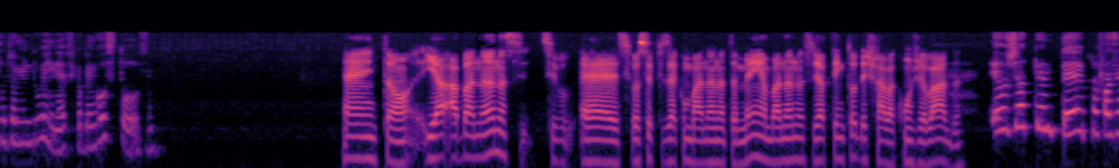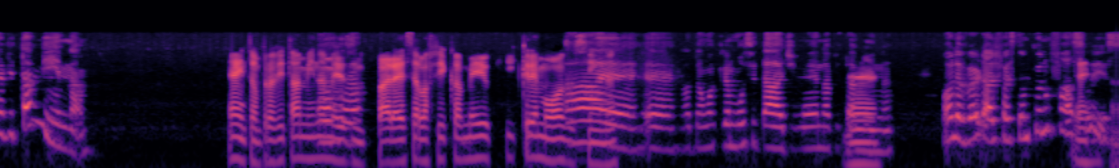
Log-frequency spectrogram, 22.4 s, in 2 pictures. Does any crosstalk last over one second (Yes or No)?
No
